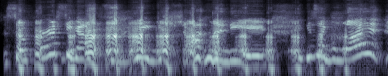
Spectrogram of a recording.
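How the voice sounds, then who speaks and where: A woman's voice: sits high, animated, moderate pace, over a noisy crowd. A woman narrating as game master of a tabletop game, loose and giggly, with casual swearing.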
